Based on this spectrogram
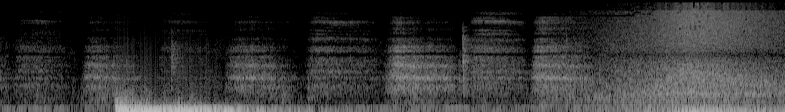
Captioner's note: gasping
